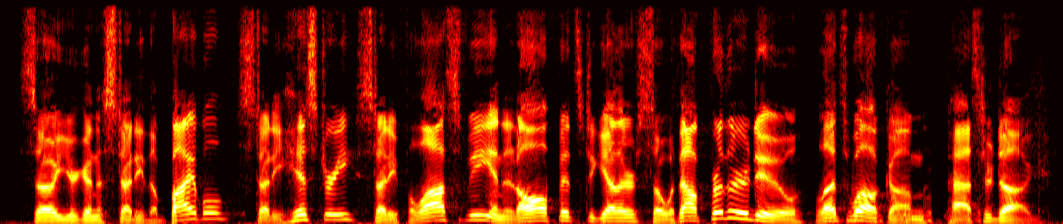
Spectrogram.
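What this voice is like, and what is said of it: Polished radio announcer voice. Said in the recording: “Love your radio voice.”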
